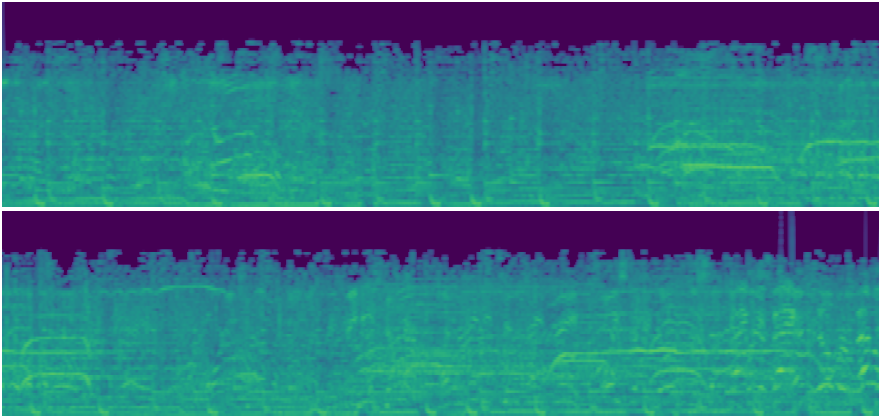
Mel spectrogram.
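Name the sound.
crowd cheering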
